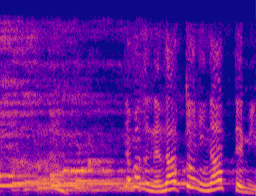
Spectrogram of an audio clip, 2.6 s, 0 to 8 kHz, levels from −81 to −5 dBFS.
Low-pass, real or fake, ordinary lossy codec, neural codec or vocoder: 7.2 kHz; fake; Opus, 64 kbps; codec, 16 kHz, 8 kbps, FreqCodec, smaller model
